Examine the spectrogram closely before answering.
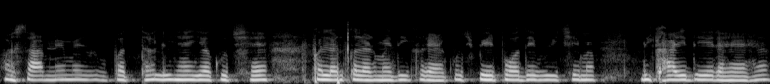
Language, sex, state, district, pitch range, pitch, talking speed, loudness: Hindi, female, Jharkhand, Jamtara, 205-215 Hz, 210 Hz, 165 wpm, -14 LUFS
